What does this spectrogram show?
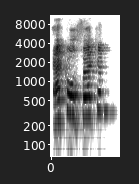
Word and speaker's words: Ecclefechan: but not initially that's funny so again it's pronounced Echo Fen that's right that's right and it's one of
